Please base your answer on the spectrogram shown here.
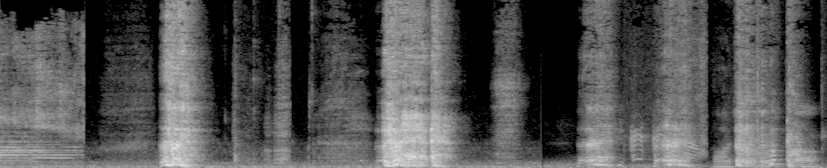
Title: coughing compilation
